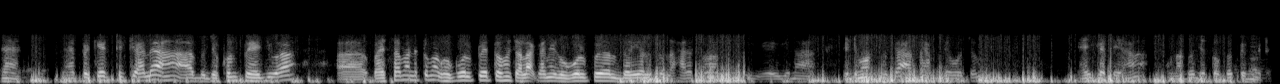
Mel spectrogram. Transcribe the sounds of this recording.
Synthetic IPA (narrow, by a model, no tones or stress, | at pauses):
ɛɛ̃pɛkeʈ̚ʈʰikaʔlɛaɦãbd͡ʒɔkʰɔnpɛɦɛd͡ʒuʔa | pajsamanɛt̪ɔmaʔɡʱuɡɔlpɛt̪ɔɦɔ̃t͡ʃalaʔkaɲɛɡuɡɔlpɛd̪əɾjəlpɛlaɦaɾɛt̪ʰɔɾaɛnaɛɖmɔsɛkaːt̪abdɛwɔt͡ʃɔm | ɦɛjkat̪ɛaɦãɔnad̪ɔd͡ʒɛt̪ɔpɛpɛmɛʈ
